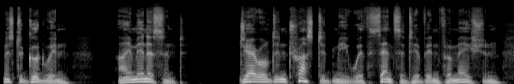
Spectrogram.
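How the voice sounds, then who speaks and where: A man voicing a frightened, banker-like gentleman in an audiobook, formal and defensive as he pleads. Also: deep voice, animated, moderate pace, no echo, clean studio sound. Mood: anxious pleading. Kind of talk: detective audiobook dialogue.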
